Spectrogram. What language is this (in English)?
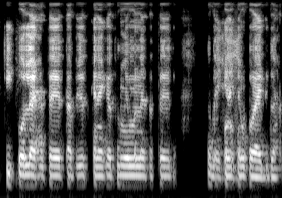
Assamese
